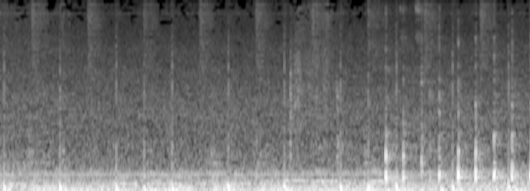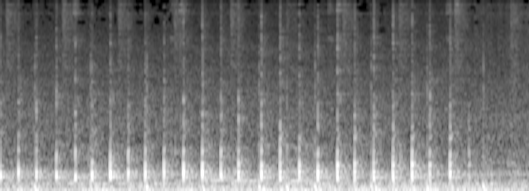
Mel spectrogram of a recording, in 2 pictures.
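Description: Paintbrush dabbing quickly on a stencil laid over an MDF board, filling in lettering with acrylic paint: a run of short, light taps, about five a second, starting about four seconds in.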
